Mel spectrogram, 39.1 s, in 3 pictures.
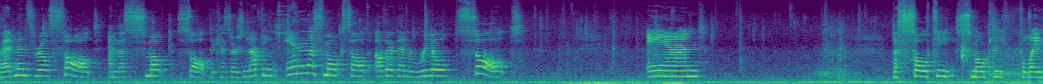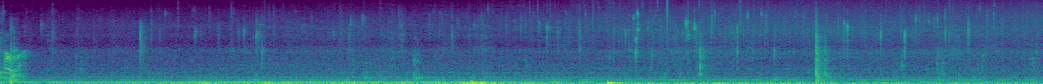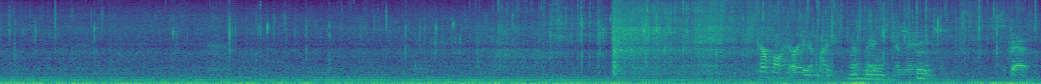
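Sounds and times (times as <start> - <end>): low hum: 9.8 - 16.2
low thumps: 12.0 - 13.6
bread sizzling in a skillet: 13.7 - 39.0.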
